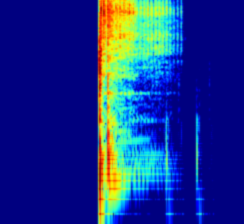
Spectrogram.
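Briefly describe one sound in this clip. Arrows thud as they hit.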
